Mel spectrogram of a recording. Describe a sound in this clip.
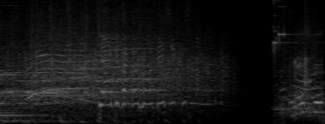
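A chorus of young women sings over loud pop music that then fades out.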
